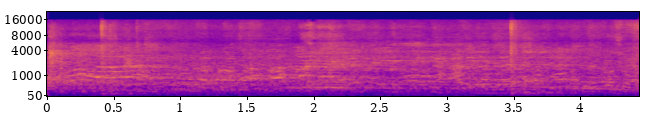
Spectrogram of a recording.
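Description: Overlapping voices of spectators and players chattering and calling out in a large, echoing sports hall, with a couple of sharp knocks.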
